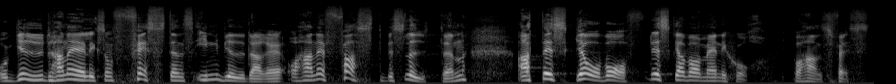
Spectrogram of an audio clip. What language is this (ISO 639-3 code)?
swe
